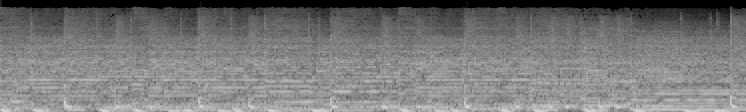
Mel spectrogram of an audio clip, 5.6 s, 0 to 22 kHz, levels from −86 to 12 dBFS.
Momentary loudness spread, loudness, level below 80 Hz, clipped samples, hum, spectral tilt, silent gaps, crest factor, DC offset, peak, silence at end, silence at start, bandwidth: 1 LU; -11 LUFS; -16 dBFS; under 0.1%; none; -4.5 dB/octave; none; 10 dB; under 0.1%; 0 dBFS; 0 s; 0 s; 17 kHz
